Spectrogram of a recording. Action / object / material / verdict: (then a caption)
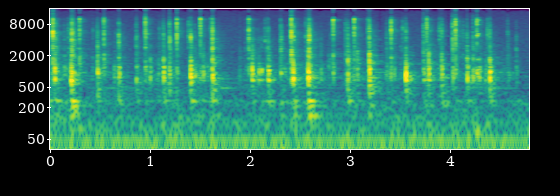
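tap / mechanical keyboard with plastic keycaps / plastic / none. Fingertips with long red nails type on a pink mechanical keyboard with a silver frame and plastic keycaps. A quick, uneven run of crisp, bright clacks and clicks rises over a low background hum, each keystroke decaying almost instantly.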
